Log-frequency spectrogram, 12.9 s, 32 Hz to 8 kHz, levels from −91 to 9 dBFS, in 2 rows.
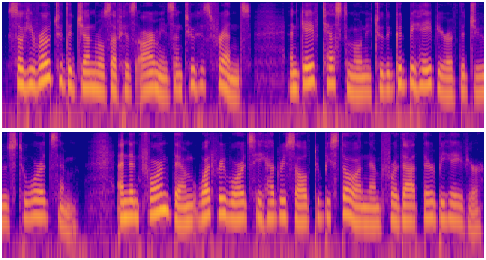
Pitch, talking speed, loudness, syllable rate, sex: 175 Hz, 190 wpm, -20 LUFS, 5.0 syllables/s, female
